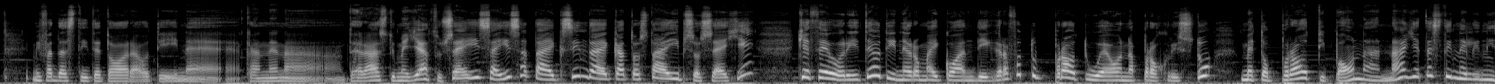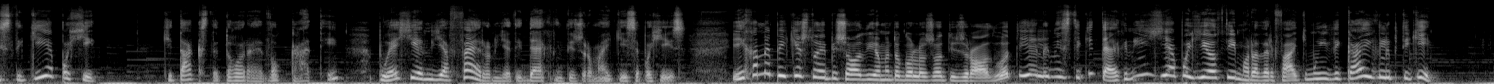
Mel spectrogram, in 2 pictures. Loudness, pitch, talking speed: -21 LUFS, 220 Hz, 140 wpm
